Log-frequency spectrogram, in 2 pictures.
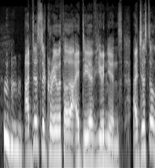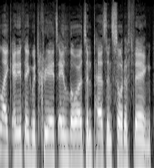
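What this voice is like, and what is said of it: Deliberately bad imitation of another person. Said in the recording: “my bad Elon Musk impression ... I do a really bad one”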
